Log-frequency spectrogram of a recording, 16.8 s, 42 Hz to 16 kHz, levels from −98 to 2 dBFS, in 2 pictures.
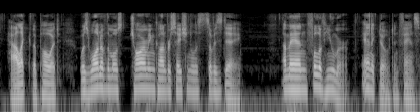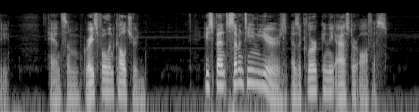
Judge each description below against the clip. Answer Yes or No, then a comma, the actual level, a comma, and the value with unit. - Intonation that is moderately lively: No, wide, 7.2 semitones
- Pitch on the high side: No, low, 120 Hz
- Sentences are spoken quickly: No, slow, 135 wpm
